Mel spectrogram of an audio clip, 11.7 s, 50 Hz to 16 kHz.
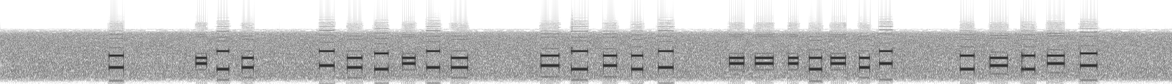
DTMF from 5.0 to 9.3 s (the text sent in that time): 8A82B ***1*4D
